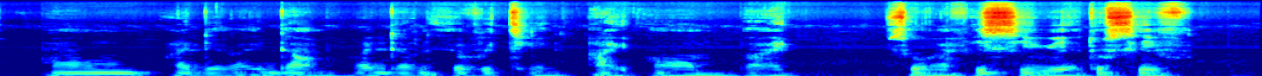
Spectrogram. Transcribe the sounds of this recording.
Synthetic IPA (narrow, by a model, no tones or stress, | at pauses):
ɔ̃maɪdeɹaɪt̚dãʊ̃nɹaɪt̚dãʊ̃nɛvɹitʰĩŋaɪɔ̃mbaj | soajfisiwiatusev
